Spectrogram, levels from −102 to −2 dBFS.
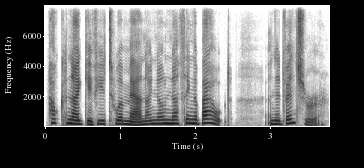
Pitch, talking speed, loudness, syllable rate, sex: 215 Hz, 205 wpm, -19 LUFS, 6.0 syllables/s, female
